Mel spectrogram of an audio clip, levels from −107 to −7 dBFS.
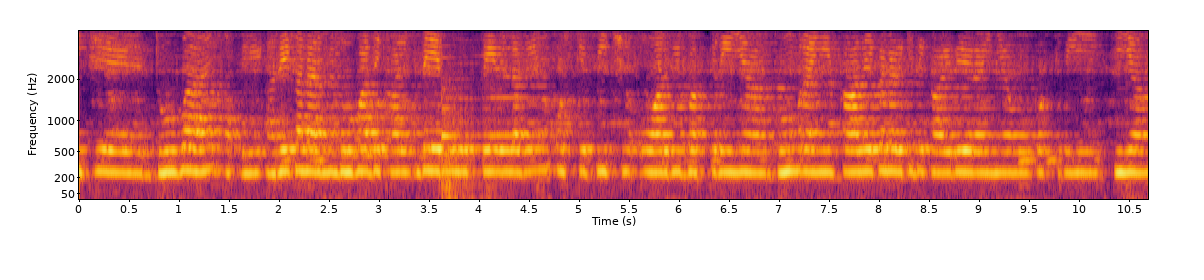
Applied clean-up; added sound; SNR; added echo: neural separator model SepFormer DNS4.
